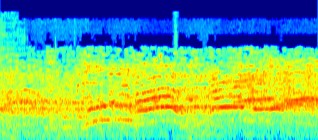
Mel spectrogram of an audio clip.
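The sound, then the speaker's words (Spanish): Many voices shout and call out at once from one building to another, quarantined people in the city where the coronavirus began calling for help and encouraging each other, overlapping into a loud, steady babble of raised, sing-song cries that rise and fall without any pause, with no clear words. “Son gente, eh, dicen, dándose aliento, gente pidiendo ayuda en los edificios en Guam, esta ciudad que es donde inició todo lo del coronavirus. Y entonces empiezan a gritarse.”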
